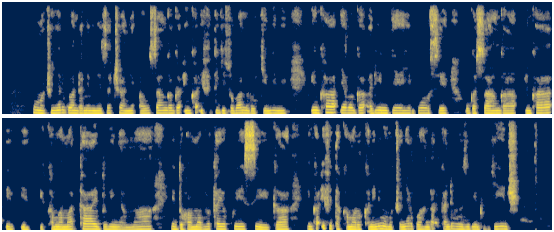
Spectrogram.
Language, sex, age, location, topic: Kinyarwanda, female, 25-35, Burera, government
